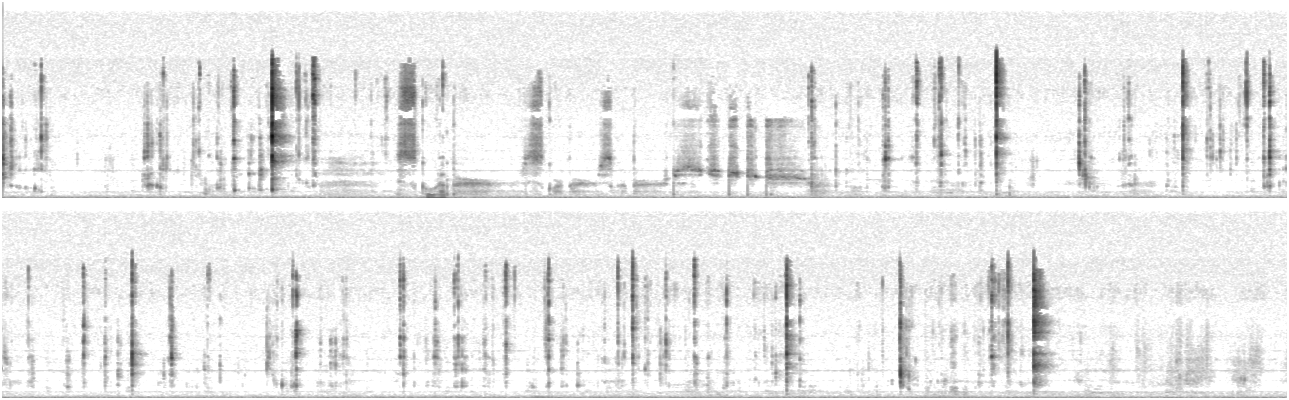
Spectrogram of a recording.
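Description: Faint gum chewing close to the microphone: scattered soft clicks and smacks, one sharper click a few seconds in.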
